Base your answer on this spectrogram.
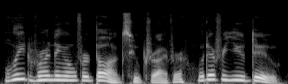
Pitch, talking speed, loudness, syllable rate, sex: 160 Hz, 165 wpm, -15 LUFS, 5.5 syllables/s, male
